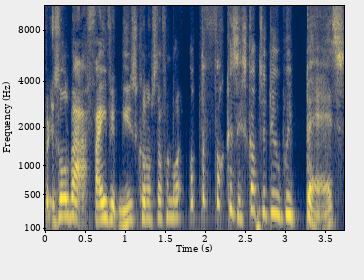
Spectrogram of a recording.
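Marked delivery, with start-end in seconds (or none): 1.8-3.8 put-on Liverpool Scouse accent, pitched up. Retelling own words at a job interview: slipping into a Scouse accent. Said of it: "you did go Scouser".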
